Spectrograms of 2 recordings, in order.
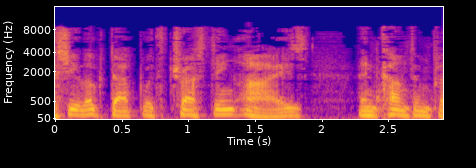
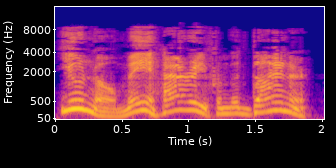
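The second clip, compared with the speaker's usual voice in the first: higher, excited pal voice; brash young Harry; 9 semitones higher than usual. Acted. Nick bursts in on the wounded man, high and excited. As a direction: play the concerned buddy, eager.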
